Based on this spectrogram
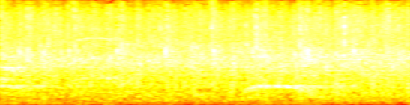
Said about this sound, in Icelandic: Klappið fyrir þeim og þeir stilla sér upp í mynd.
